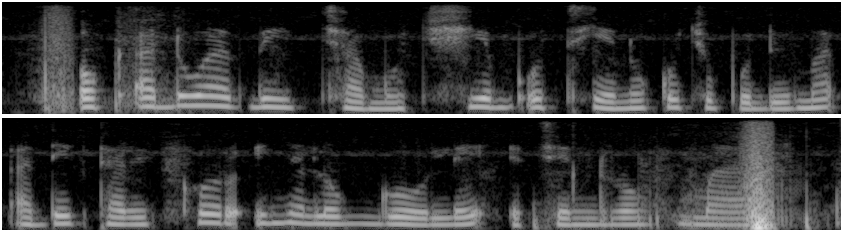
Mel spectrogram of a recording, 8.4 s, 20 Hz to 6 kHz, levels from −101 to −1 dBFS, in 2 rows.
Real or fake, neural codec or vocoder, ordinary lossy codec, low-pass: real; none; none; 5.4 kHz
